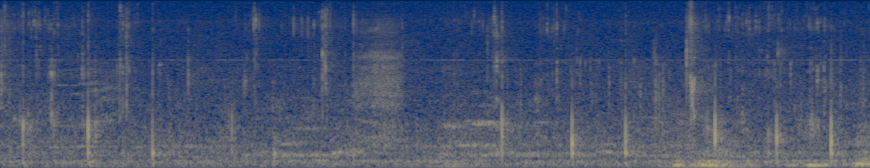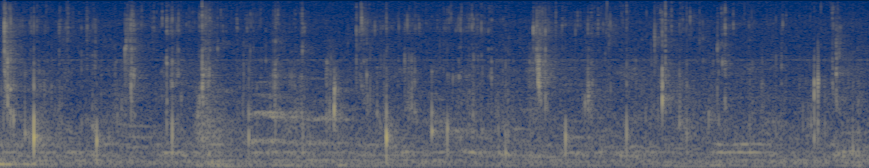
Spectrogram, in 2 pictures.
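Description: Close-miked chewing and biting of fried egg, with frequent irregular wet mouth clicks and lip smacks. A couple of dull low thumps come in the middle.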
